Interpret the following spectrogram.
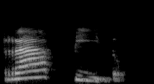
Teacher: La sílaba ra se escucha, pues, lo estamos escuchando más fuerte que pi y que do. Entonces, pi y do son unas sílabas átonas. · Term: sílaba tónica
